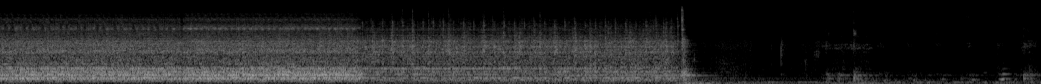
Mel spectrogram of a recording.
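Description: Small metal lathe running, its threading tool cutting an external thread on a stainless steel part; the cutting noise eases a little about three and a half seconds in while the spindle keeps turning. The machine sound stops abruptly about seven seconds in, leaving faint clicks of the part being handled.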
